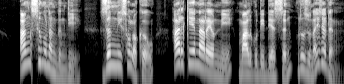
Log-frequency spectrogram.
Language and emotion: Bodo, surprised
